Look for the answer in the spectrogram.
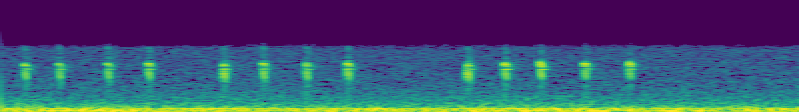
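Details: Male Eurasian blackbird bringing food to the nest for the first time, calling for chicks that have not yet hatched and do not answer; short clipped notes in two quick runs of about six and five, over a steady low hum.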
